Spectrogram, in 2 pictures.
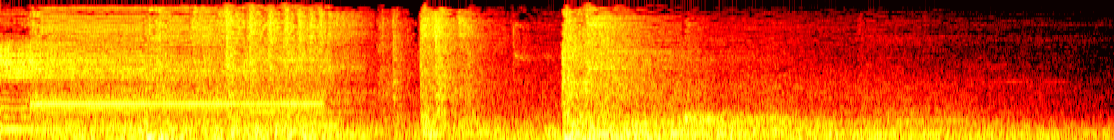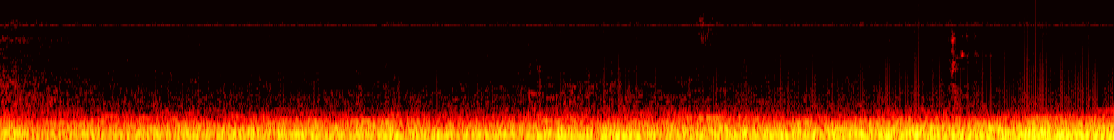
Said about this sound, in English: And so when there is a noise, it's just nerve-wracking. Coming onto the tier, it's a heavy steel door, and it opens electrically. Which means you hear.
